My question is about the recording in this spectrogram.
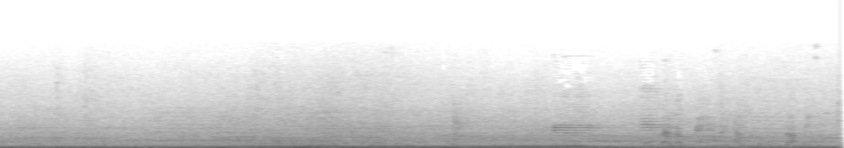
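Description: Steady low rumble of passing street traffic, with a few short high tones a little past halfway.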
